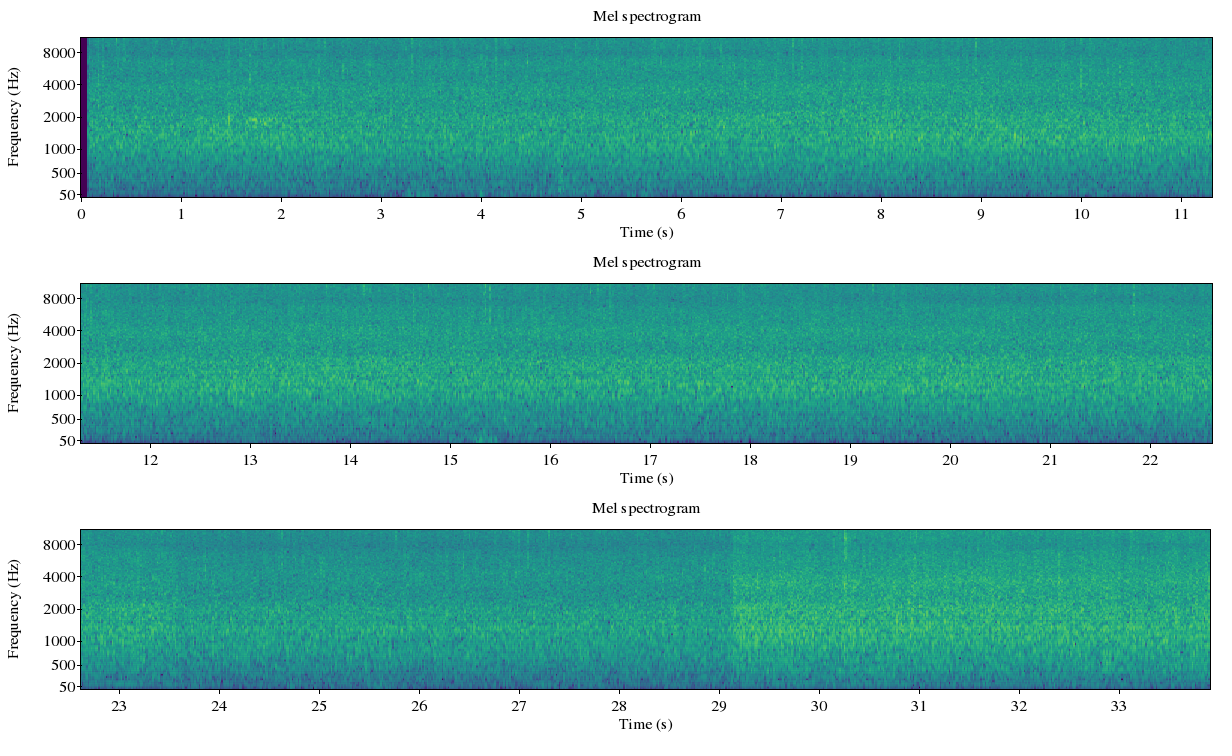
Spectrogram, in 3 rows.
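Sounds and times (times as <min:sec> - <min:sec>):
heavy rain falling: 0:00.1 - 0:33.9.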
